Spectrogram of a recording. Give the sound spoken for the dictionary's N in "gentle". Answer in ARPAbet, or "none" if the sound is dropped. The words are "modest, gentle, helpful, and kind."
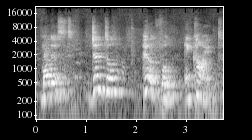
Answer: N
